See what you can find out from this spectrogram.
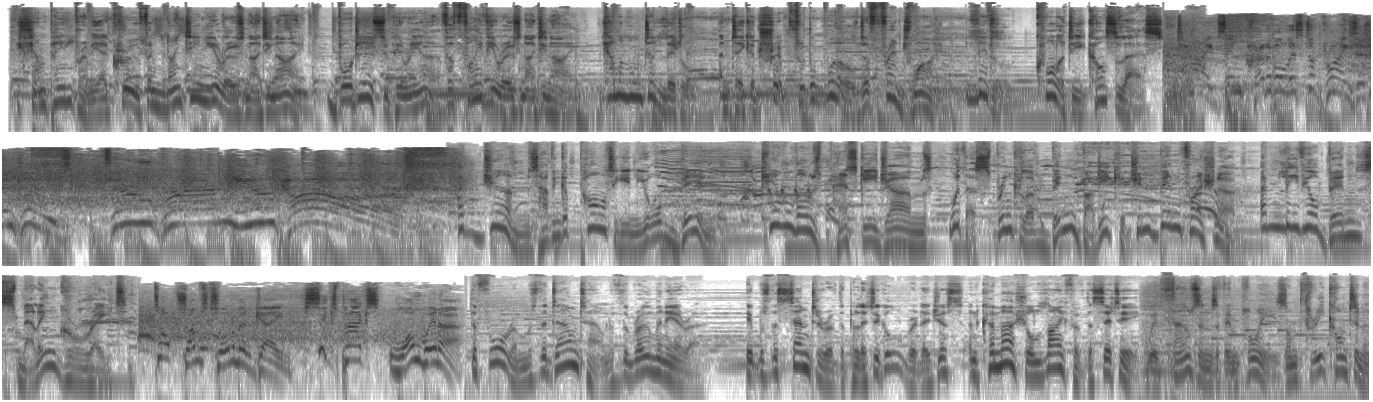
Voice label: English montage

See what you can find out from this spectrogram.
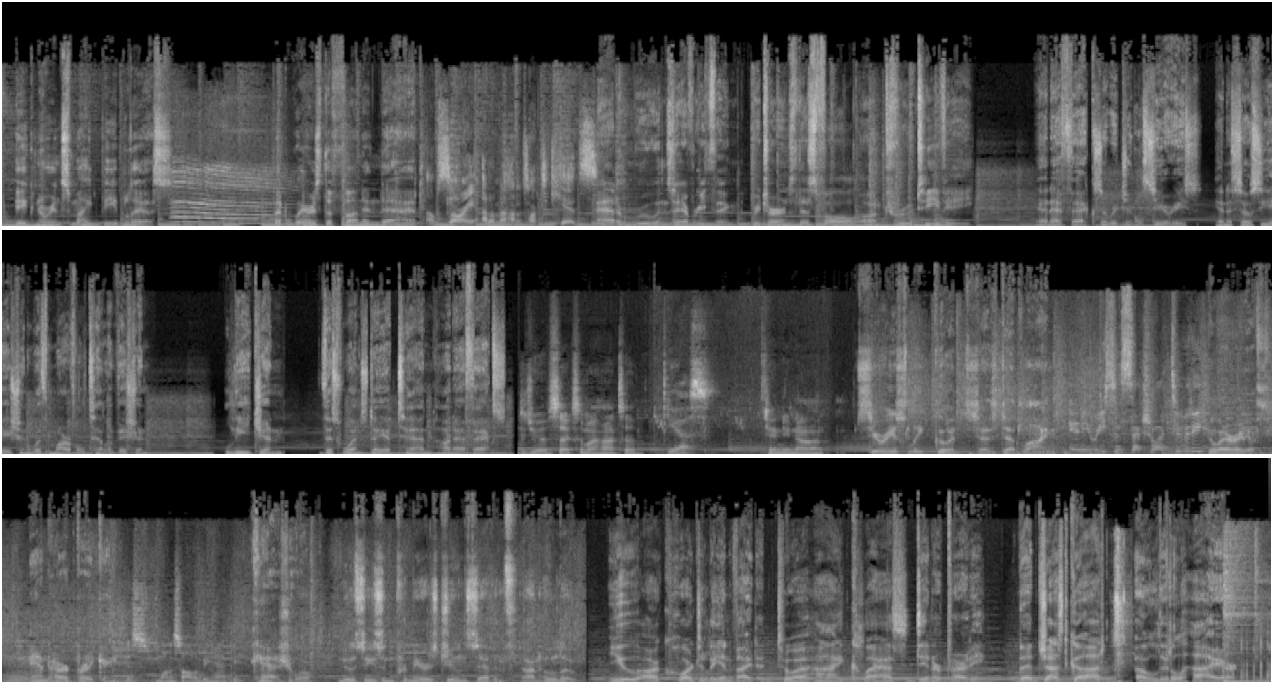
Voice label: Promo

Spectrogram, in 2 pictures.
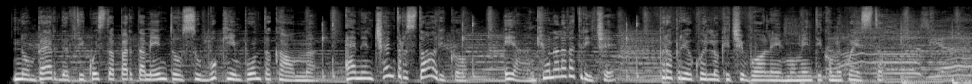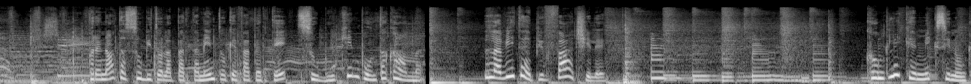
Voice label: commercial

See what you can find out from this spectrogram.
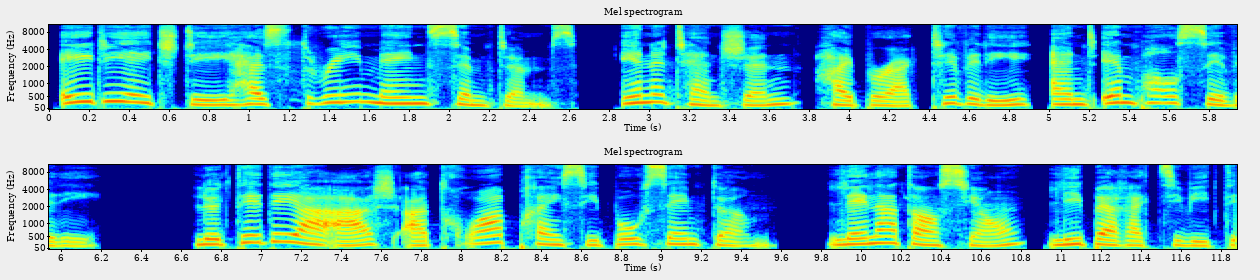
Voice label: Bilingual E-learning

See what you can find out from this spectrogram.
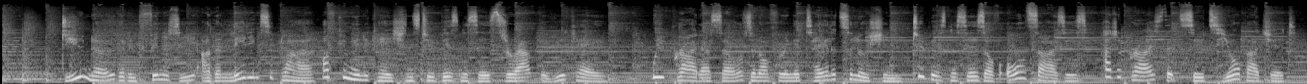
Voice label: IVR

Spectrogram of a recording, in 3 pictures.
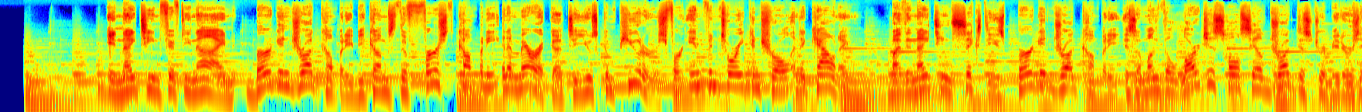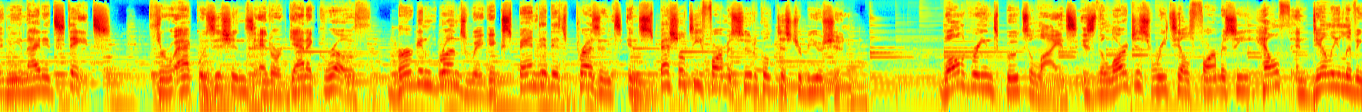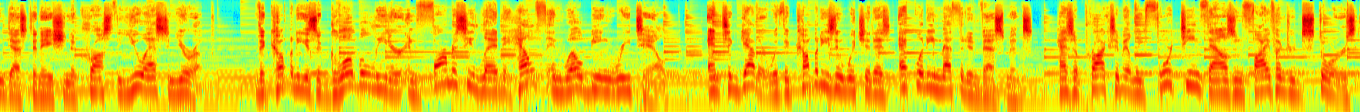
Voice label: Corporate

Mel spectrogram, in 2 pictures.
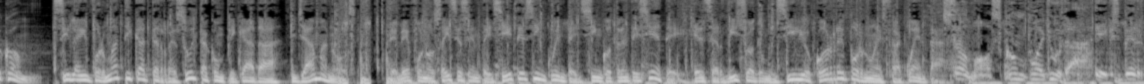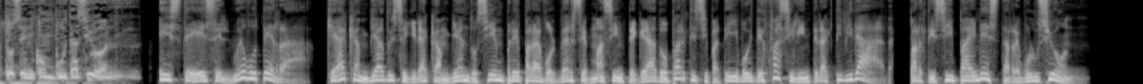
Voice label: Spanish Latin American Commercial

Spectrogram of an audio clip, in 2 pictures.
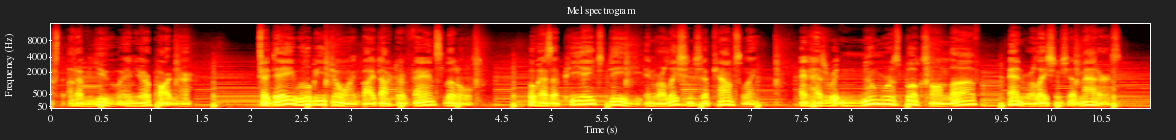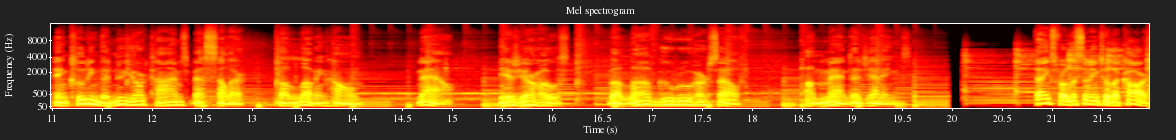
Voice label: Podcast Intro Outro; English (North American)

